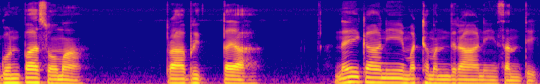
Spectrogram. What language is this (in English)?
Sanskrit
